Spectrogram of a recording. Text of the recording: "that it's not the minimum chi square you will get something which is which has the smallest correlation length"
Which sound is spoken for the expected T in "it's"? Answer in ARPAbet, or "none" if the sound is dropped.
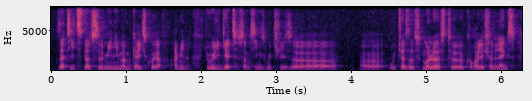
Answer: T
